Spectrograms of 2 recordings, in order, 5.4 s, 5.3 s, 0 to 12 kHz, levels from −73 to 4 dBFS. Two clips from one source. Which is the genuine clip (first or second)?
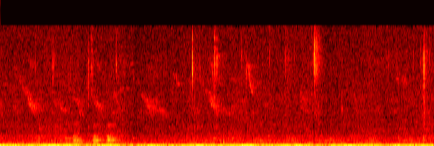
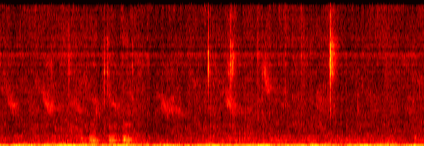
first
